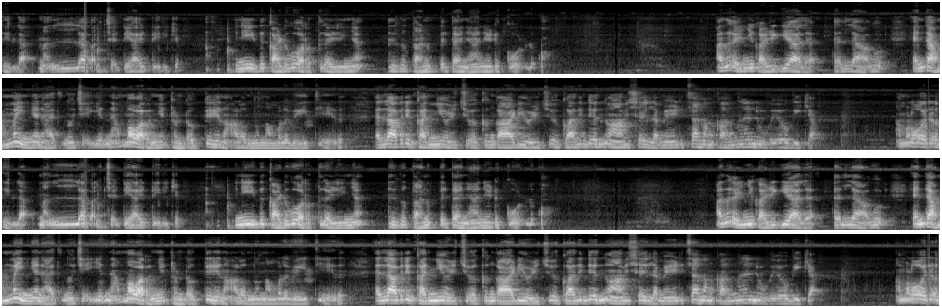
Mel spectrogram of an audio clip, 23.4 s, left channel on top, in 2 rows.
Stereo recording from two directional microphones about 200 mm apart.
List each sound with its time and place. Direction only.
0.0 s speech: 35° right (ahead or behind)
8.9 s speech: 30° right (ahead or behind)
